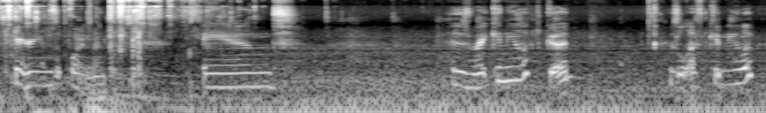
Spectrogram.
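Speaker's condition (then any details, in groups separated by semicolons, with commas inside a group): No condition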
